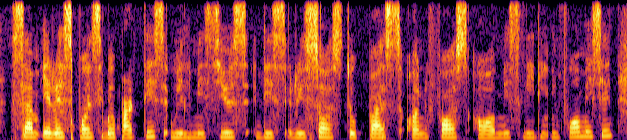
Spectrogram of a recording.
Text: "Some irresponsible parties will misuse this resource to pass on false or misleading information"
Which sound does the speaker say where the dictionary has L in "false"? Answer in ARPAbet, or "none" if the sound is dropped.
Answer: none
